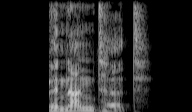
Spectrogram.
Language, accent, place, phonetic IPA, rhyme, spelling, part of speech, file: German, Germany, Berlin, [bəˈnantət], -antət, benanntet, verb, De-benanntet.ogg
- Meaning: second-person plural preterite of benennen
